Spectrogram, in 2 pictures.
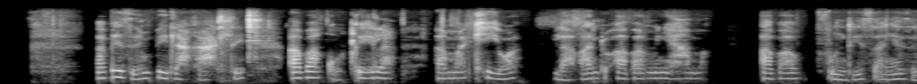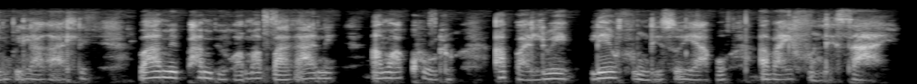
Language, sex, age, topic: North Ndebele, female, 36-49, health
